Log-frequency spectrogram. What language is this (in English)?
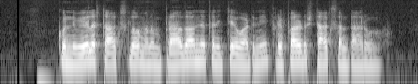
Telugu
